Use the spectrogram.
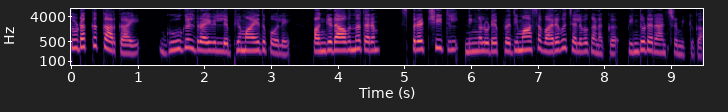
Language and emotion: Malayalam, neutral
